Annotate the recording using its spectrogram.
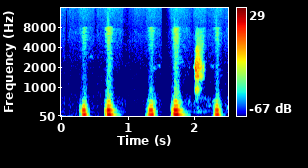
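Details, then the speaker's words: Simulated normal heart sounds on a Harvey cardiopulmonary simulator at the right upper sternal edge (base), about 60/min, with S2 louder than S1 as expected at the base. "second heart sound is louder as you would expect here at the base of the heart"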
